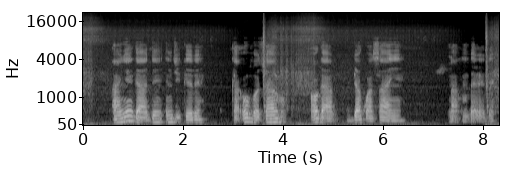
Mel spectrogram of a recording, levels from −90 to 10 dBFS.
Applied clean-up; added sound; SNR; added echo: none; Engine / Car; 16 dB; none.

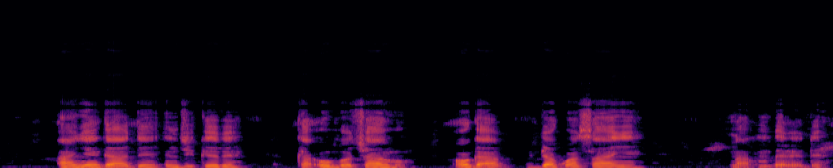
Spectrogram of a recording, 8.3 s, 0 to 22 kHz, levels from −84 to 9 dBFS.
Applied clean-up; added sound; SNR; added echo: none; none; none; none.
